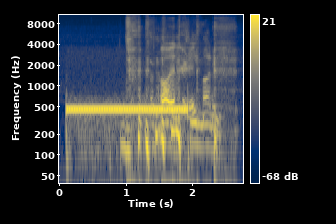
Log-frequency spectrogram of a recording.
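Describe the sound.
One long, steady electronic ringing tone of an outgoing live phone call sounds for nearly two seconds, clear, while people start talking over its second half and keep talking after it stops.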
